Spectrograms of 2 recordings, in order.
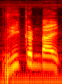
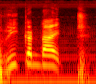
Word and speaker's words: recondite: रिकंडाइट, right, रिकंडाइट। उच्चारण बोलेंगे, शाबाश, रिकंडाइट। फिर से बोलेंगे रिकंडाइट, RECONDITE, रिकंडाइट।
